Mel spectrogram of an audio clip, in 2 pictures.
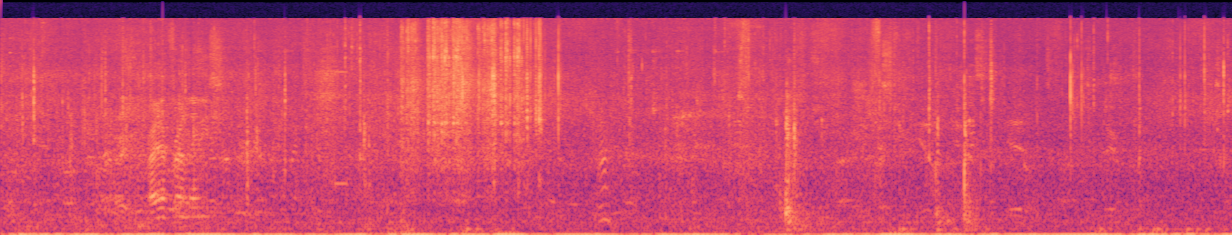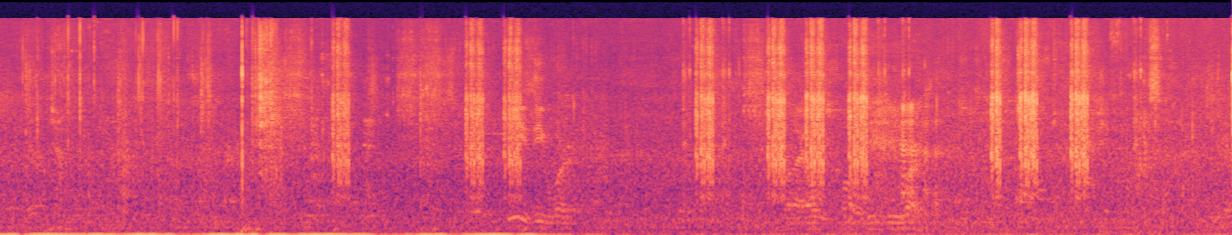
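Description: A man speaks loudly over a public address in a large echoing hall.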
